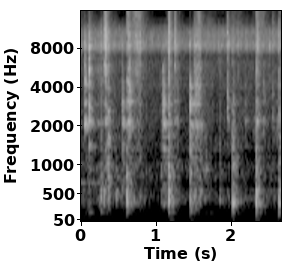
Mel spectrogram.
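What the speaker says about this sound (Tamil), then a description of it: "நல்லா ஃப்ரை பண்ணுவோம், நல்லா வதங்கட்டும்." Onions and green chillies frying in a pan while being stirred, with rhythmic scrapes and clinks of a spoon against the pan every half second over a soft sizzle.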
